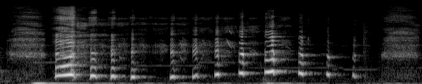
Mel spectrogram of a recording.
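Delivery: high shrieking laughter, out of control; helpless laughing fit. Real, not acted. Giggling fit while streaming a strategy game, shrieking laughter. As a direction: lose it completely, cackling. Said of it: "suddenly giggling".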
